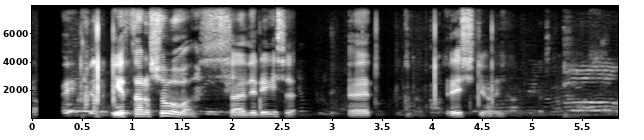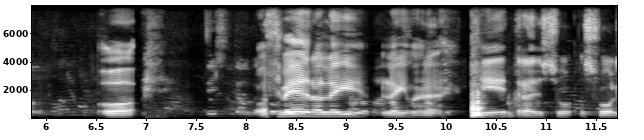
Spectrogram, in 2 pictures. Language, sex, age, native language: Icelandic, male, 13, Icelandic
